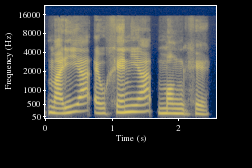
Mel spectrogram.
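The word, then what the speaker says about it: María Eugenia Monge: Softer. The G sounds softer. It's Maria Eugenia Monge.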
